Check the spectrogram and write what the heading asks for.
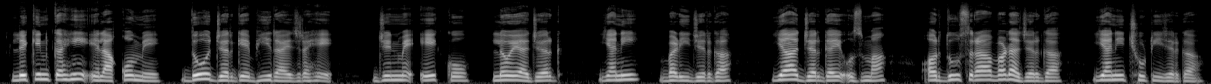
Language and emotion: Urdu, neutral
